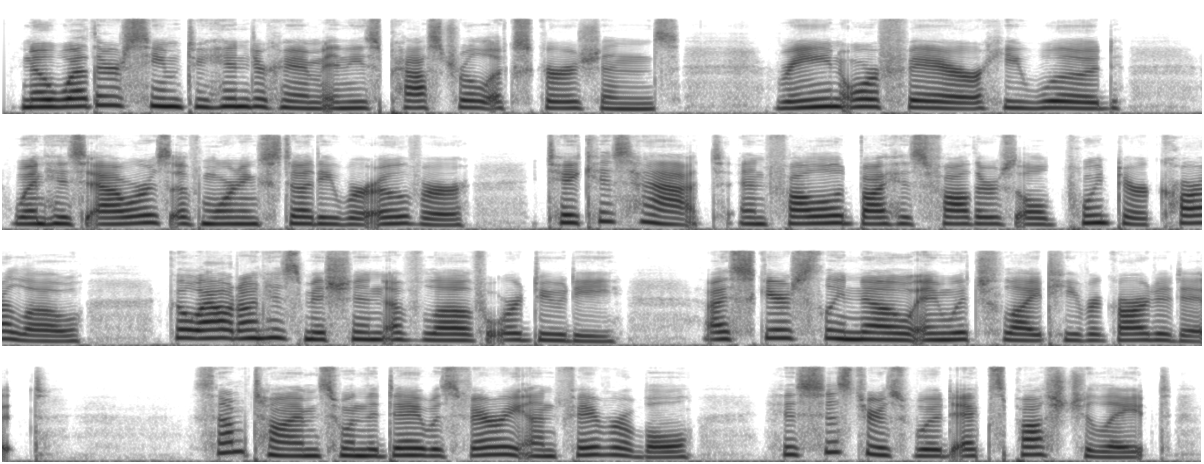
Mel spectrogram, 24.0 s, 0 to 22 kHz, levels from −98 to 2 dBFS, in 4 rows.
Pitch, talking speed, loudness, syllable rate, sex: 235 Hz, 155 wpm, -18 LUFS, 4.8 syllables/s, female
